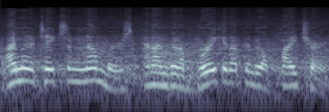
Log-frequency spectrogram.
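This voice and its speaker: A man's voice: on the high side, expressive, fast talker. A man hosting an infomercial, giving unscripted sales talk in an insistent, repetitive way. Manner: insistent, repeats himself. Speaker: infomercial host and product pitchman. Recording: clearly noisy background ambience.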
